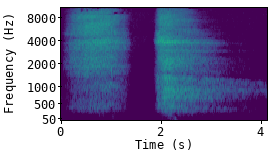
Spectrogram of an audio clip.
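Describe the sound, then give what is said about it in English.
One long, deep breath: a soft, drawn-out inhale, a brief silent pause, then a longer sighing exhale that slowly fades, quiet and alone. “Take another long, deep breath.”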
